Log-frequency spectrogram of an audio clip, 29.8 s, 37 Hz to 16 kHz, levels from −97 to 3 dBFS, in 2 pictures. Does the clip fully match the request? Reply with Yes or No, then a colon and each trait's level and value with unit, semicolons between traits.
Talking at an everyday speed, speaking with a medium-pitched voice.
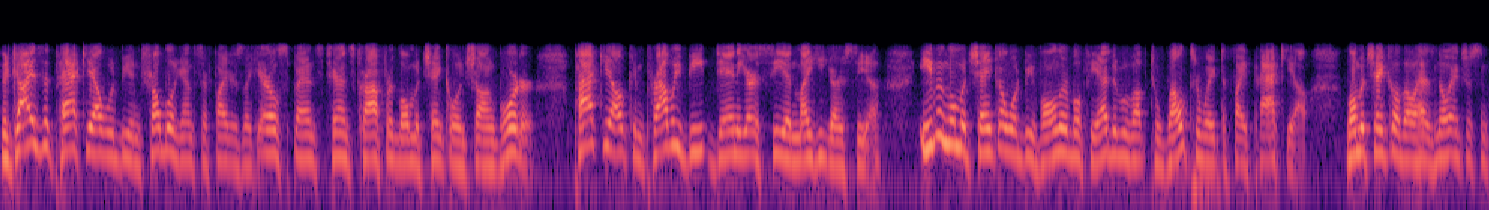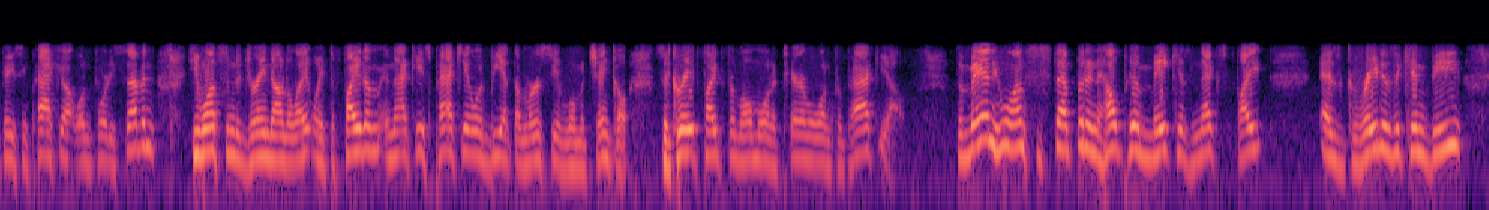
No: fast, 220 wpm; medium, 170 Hz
